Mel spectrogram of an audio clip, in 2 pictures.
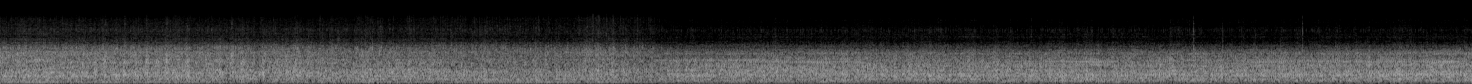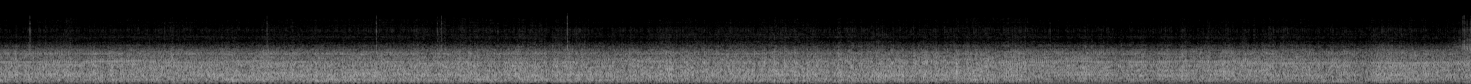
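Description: Engine of a 1969 Polaris Mustang snowmobile, a JLO 372 two-stroke, running steadily as the sled travels over snow. The sound thins slightly in its upper range about six seconds in.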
